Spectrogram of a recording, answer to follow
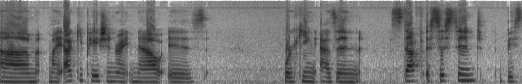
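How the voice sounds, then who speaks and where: With an American accent, a woman talks at a very slow pace and medium pitch, her intonation fairly even, with long, frequent pauses and noticeable background noise. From upstate New York. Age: 30s. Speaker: book vlogger. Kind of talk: casual vlog chat.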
